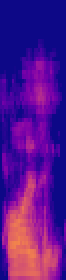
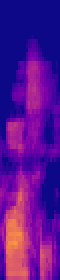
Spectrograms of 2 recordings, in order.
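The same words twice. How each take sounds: First: The middle consonant is a buzzing z sound. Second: The middle consonant is a hissing s sound. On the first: The speaker calls it right. "it's Aussie" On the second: The speaker calls it wrong. "not Aussie"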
